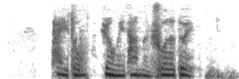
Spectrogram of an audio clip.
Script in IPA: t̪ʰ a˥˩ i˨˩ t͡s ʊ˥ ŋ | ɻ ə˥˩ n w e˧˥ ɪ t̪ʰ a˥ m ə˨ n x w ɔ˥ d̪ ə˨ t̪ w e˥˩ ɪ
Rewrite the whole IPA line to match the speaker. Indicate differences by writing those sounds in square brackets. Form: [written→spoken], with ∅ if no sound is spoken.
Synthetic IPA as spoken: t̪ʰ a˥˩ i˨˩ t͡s ʊ˥ ŋ | ɻ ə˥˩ n w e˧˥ ɪ t̪ʰ a˥ m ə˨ n [x→ʂ] w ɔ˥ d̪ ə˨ t̪ w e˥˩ ɪ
